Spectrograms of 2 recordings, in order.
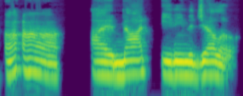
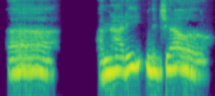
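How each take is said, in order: First: It is said in a somewhat stronger voice. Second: It is said in a weak, soft voice.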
